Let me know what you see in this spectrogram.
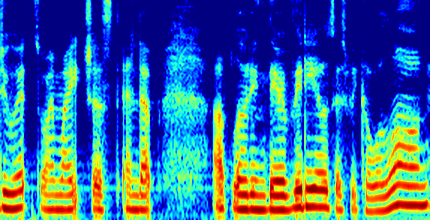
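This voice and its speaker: A dark, mellow tone with ordinary pitch variation comes through a dry, close sound with no echo. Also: woman. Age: 30s. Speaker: podcast host. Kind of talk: casual monologue. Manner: halting, many fillers.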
